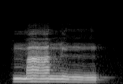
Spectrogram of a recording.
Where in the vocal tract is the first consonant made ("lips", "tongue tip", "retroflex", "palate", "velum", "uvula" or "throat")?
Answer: lips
